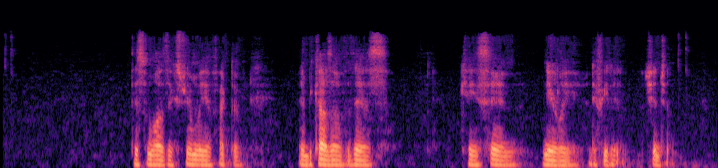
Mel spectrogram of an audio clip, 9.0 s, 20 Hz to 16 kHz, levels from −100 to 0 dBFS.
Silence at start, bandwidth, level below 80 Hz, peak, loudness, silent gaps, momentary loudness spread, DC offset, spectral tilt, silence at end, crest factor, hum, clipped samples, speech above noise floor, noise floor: 1.7 s; 7.8 kHz; -44 dBFS; -2 dBFS; -24 LUFS; none; 16 LU; under 0.1%; -8 dB/octave; 0.55 s; 24 dB; none; under 0.1%; 51 dB; -73 dBFS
